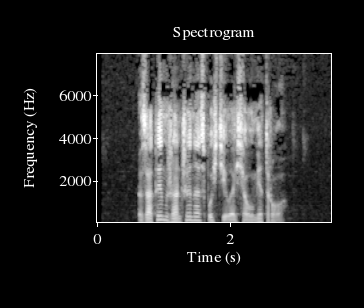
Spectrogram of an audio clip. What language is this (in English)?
Belarusian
